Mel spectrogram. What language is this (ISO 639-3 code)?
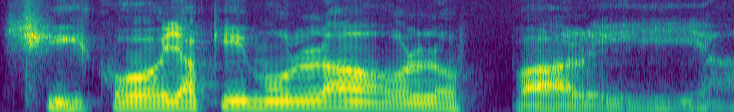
fin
